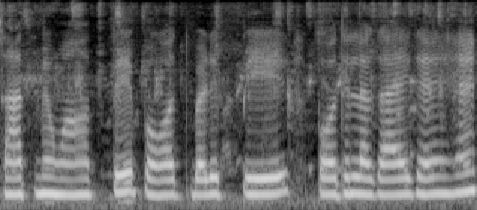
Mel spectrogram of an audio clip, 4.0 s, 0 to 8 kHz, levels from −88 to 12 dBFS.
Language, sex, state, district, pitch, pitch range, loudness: Hindi, female, Bihar, Vaishali, 230 Hz, 225-240 Hz, -11 LUFS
